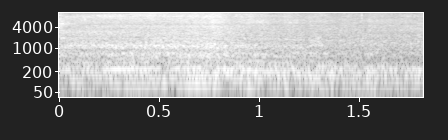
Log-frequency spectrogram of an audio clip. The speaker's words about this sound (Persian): بعد از چند روز ماشین بزرگی به سمت من اومد که روی اونم نوشته شده بود بازیافت.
